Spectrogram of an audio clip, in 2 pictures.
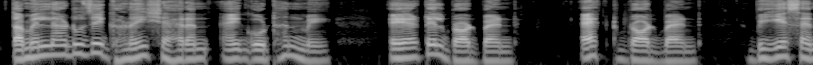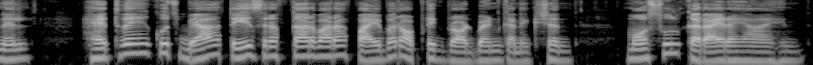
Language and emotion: Sindhi, neutral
